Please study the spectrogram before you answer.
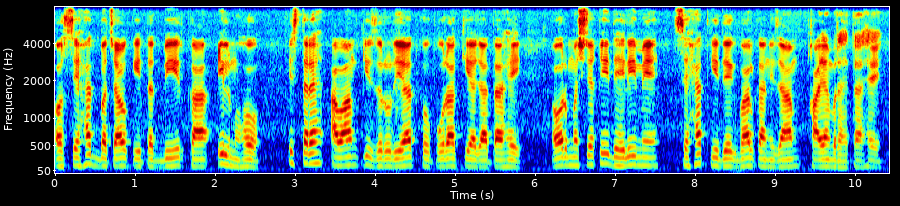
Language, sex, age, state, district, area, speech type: Urdu, male, 18-30, Delhi, East Delhi, urban, spontaneous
